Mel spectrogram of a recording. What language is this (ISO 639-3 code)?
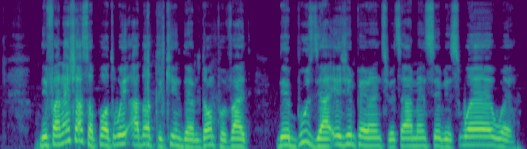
pcm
